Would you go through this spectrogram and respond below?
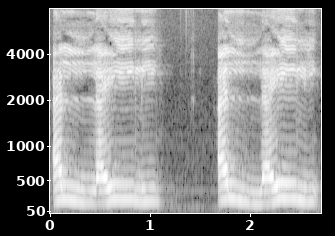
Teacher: اچھا یہاں پہ جو ہے ہمارا جو ہے وہ لام جو ہے وہ لام شمسیہ، یہ لام شمسیہ اور لام جو ہے شمسی لیٹرز کے اندر مرج ہو گیا، اس لیے یہ مشدد نظر آ رہا ہے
